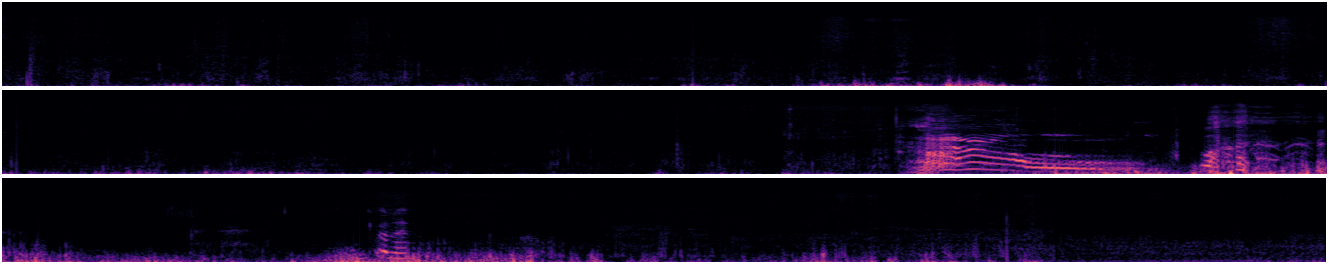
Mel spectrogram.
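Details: Sherpa, an Alaskan Malamute, talking: a wavering, warbling woo-woo vocalization rising and falling midway through, followed by shorter grumbles, with footsteps and a man's voice around it.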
